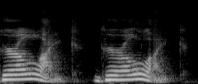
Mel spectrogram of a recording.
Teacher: E aqui no caso da música, o girl já é seguido pelo like, que também começa em L, então você já junta tudo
